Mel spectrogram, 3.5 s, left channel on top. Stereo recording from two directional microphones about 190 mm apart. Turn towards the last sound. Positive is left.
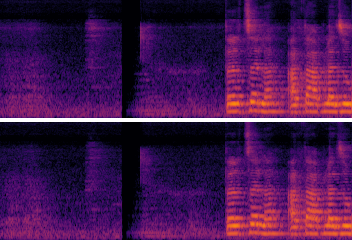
turn(degrees=10)  # may be behind; listen again after turning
